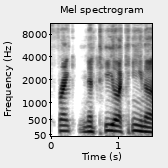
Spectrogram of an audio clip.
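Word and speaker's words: Frank Ntilikina: it up he can't get it rebound uh frank nitina that's how you say his name jalen brunson's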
